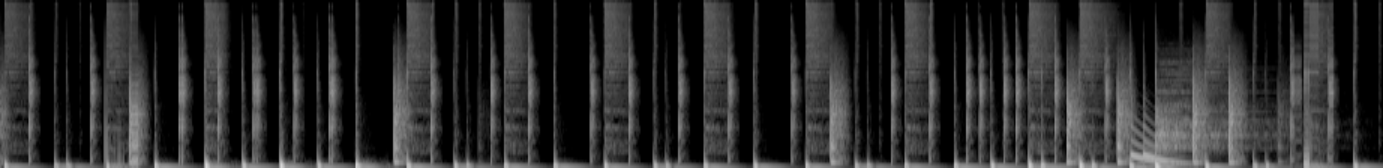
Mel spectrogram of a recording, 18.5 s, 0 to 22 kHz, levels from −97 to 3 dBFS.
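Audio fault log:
1.39–1.86 s and 17.22–17.76 s: robotic sound from repeated short buffers. The music turns into a rigid metallic buzz near 66.7 Hz, likely from the playback repeating a roughly 15 ms stretch while fresh audio arrived late, replacing about half, then most, of the real sound.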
